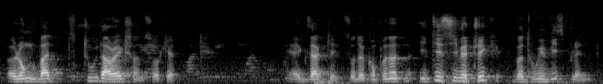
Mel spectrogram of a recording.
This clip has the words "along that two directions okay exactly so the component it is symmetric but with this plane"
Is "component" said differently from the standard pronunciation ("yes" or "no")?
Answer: yes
